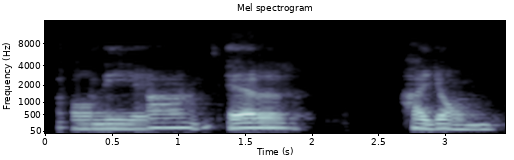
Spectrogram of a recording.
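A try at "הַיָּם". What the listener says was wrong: Hayam. Not yom, but yam.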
